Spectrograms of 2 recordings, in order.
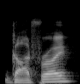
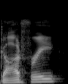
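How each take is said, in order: First: The name ends with a 'froy' sound. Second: The name ends with a 'free' sound. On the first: The speaker calls it right. "not Godfroy" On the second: The speaker calls it wrong. "I was pronouncing it Godfrey"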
